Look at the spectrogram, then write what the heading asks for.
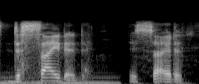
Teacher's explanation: that C is going to be an unvoiced S sound. So instead of decided, it's decided.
